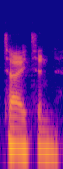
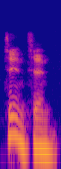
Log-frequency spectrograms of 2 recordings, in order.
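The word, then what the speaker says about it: Tintin: Next game, The Adventures of Titan the game. Oh, anyone? That's a terrible title. Wait, the Titans as in the Tin Titans? Uh, no. Oh, wait. I pronounced it wrong. The Adventures of Tinten the game.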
